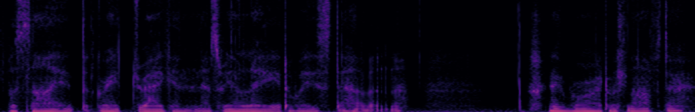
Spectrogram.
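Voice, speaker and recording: A woman performs an ancient succubus demon queen in an intimate ASMR roleplay, her voice very deep, dark and mellow and often sinking into soft, breathy whispers. She talks slowly, tender and teasing yet remorseful, with a wistful, solemn mood. The delivery is heavily acted.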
